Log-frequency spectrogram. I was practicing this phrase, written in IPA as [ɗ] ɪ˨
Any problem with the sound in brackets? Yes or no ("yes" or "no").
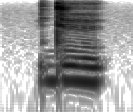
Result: yes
